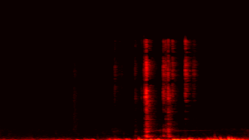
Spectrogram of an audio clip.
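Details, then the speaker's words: Casablanca Lady Delta ceiling fan on high speed: low whooshing with bursts of light, glassy ticking every few tenths of a second as the pull chain taps the glass globe. "high speed that noise is the chain roping against the glass"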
